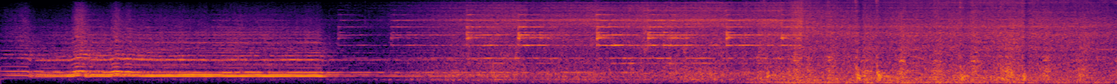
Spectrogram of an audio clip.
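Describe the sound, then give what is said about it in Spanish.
A steam locomotive in a smoky, glass-roofed station, staged as a radio drama effect: a long, loud whistle first, then a few shorter tonal toots, giving way to building hiss and rumbling chuffs. “La locomotora tenía un aspecto terrible bajo la cubierta acristalada llena de humo. Parecía un toro enfurecido que pateara por el ansia de arrancar.”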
